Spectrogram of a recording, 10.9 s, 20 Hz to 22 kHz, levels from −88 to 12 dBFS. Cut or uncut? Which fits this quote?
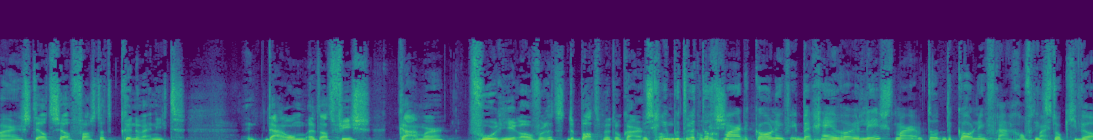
uncut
